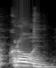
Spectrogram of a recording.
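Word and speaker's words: krona: Swedish क्रोना फॉर $100 कैन you please tell me like how हाउ डू we pronounce it क्रोना और क्रोन?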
